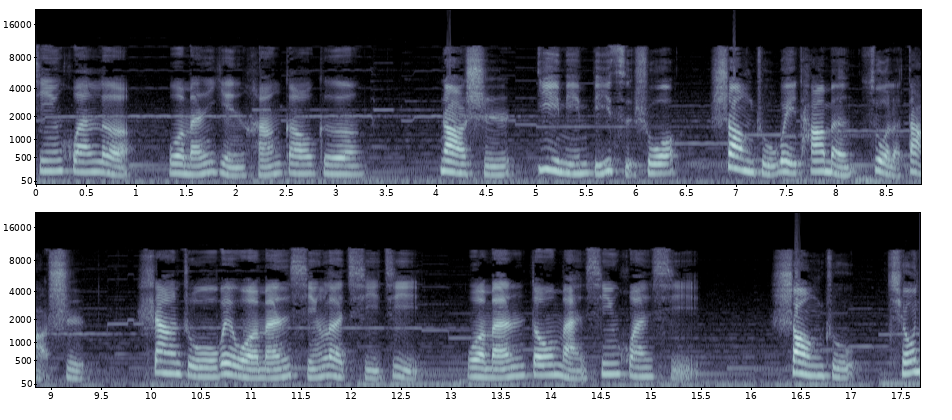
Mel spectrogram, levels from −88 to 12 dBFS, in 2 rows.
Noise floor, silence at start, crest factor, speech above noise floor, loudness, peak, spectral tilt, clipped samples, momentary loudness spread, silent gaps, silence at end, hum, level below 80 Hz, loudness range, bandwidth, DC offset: -39 dBFS; 0 s; 18 dB; 22 dB; -17 LUFS; 0 dBFS; -4.5 dB/octave; under 0.1%; 15 LU; none; 0 s; none; -38 dBFS; 2 LU; 11 kHz; under 0.1%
